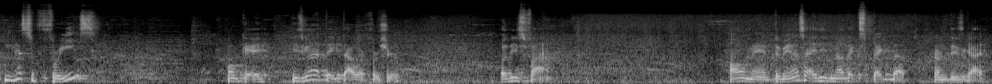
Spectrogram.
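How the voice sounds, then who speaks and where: A gaming YouTuber from Mexico, speaking with a Mexican Spanish accent in a mid-range, creaky voice, casually commentates his own gameplay. He thinks aloud with frequent fillers, and the sound is roomy.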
